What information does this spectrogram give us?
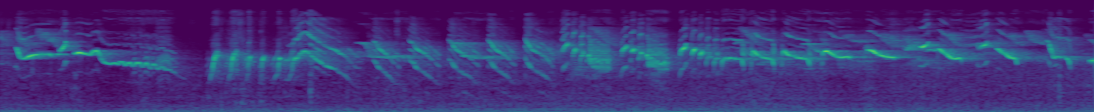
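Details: Big-bodied Chinese hwamei singing in fighting display: a rich, fast stream of clear whistled and warbled notes, slurring up and down and repeated in quick varied phrases, with little background noise.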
